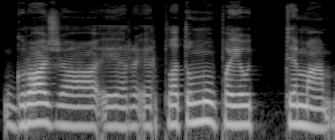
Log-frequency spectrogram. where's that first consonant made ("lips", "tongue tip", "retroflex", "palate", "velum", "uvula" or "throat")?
velum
